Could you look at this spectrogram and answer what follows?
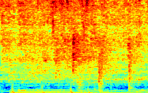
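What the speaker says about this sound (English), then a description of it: "So I'll just run it under warm water and just kind of wring it out like that." Warm tap water runs steadily over a shaving brush being rinsed and wrung out, a close continuous splashing stream with a few soft gurgles and drips.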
